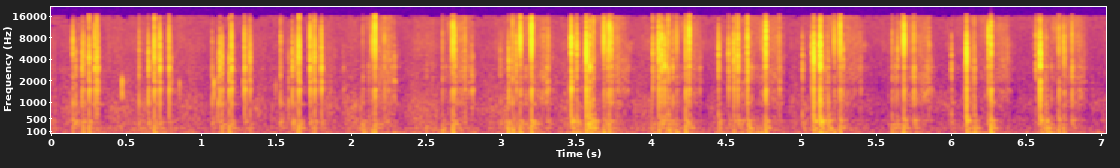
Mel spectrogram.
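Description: Long blue acrylic nails tap and scratch across the white teeth of a small hollow plastic dental model with pink gums and a blue base, resting on a stand. Quick, uneven bursts of bright clicking and scratching follow one another, each one short and dry with almost no ring.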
